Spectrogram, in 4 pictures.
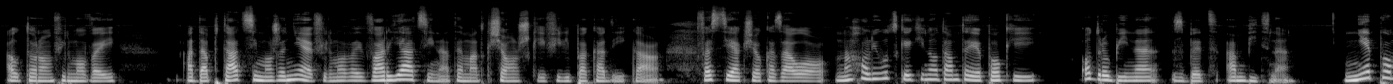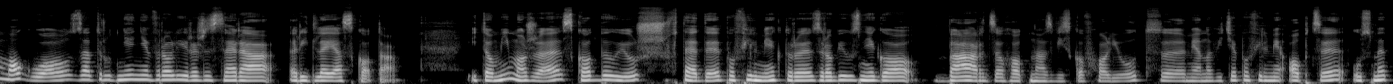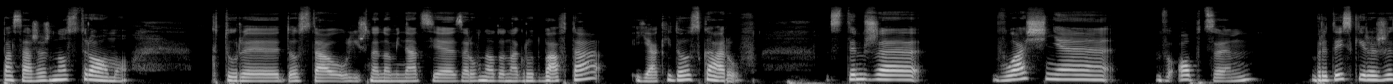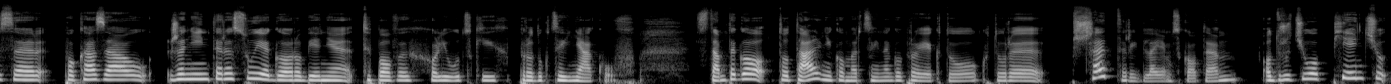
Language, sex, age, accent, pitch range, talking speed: Polish, female, 20-39, native, 170-210 Hz, 105 wpm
